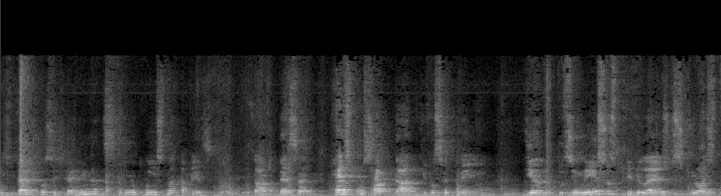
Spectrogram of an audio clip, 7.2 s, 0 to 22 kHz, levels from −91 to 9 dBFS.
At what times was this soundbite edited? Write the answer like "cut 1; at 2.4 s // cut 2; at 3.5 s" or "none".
none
